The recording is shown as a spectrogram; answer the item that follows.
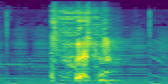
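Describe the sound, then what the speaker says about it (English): A single close, sharp cough, with a throat-clearing rasp, in an otherwise quiet room. "Excuse me, I got a cough."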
